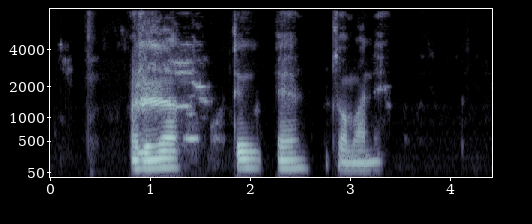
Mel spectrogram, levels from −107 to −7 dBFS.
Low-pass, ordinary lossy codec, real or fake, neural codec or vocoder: none; none; fake; codec, 16 kHz, 8 kbps, FunCodec, trained on Chinese and English, 25 frames a second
